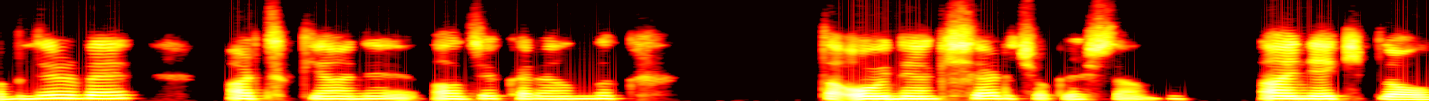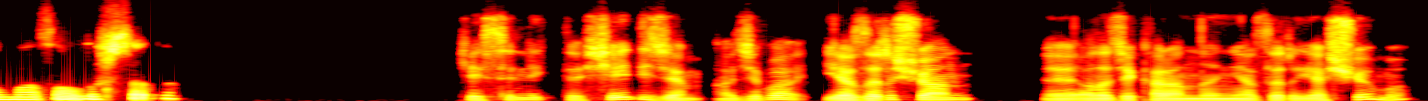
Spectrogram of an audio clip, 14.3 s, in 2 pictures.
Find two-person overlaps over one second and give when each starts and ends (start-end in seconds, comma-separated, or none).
none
